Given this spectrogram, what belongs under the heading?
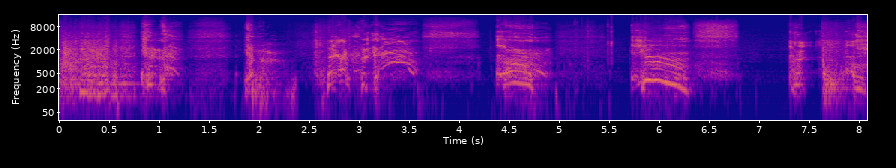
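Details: Acted adult cough from a film scene of a character coughing in pain: repeated harsh coughing bursts with strained, groaning voiced sounds between them.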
